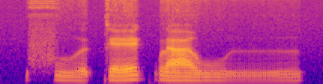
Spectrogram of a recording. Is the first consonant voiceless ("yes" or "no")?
yes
